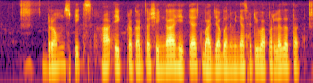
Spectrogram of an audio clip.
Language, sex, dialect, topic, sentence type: Marathi, male, Varhadi, agriculture, statement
